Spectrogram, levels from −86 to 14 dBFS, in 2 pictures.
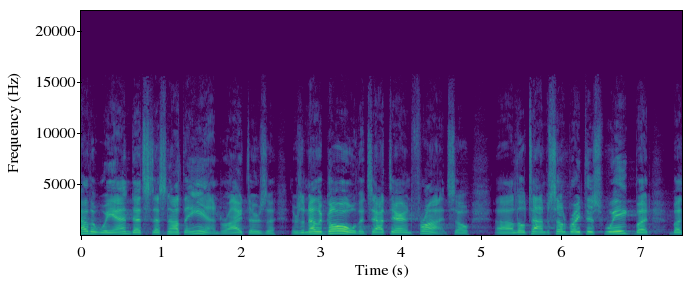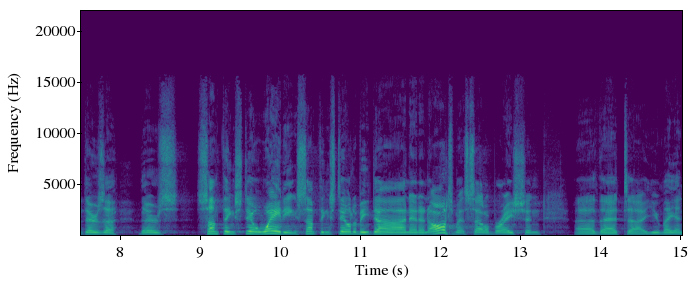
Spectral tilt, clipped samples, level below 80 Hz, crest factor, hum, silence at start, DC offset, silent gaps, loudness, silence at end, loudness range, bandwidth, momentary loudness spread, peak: -4 dB/octave; under 0.1%; -70 dBFS; 22 dB; none; 0 s; under 0.1%; none; -21 LUFS; 0 s; 3 LU; 15 kHz; 14 LU; 0 dBFS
